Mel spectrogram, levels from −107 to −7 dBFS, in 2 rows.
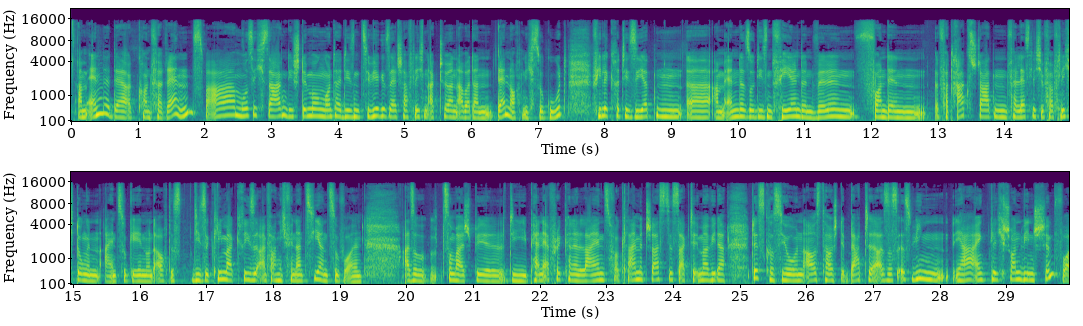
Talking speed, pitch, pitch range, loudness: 140 wpm, 195 Hz, 180-205 Hz, -19 LUFS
